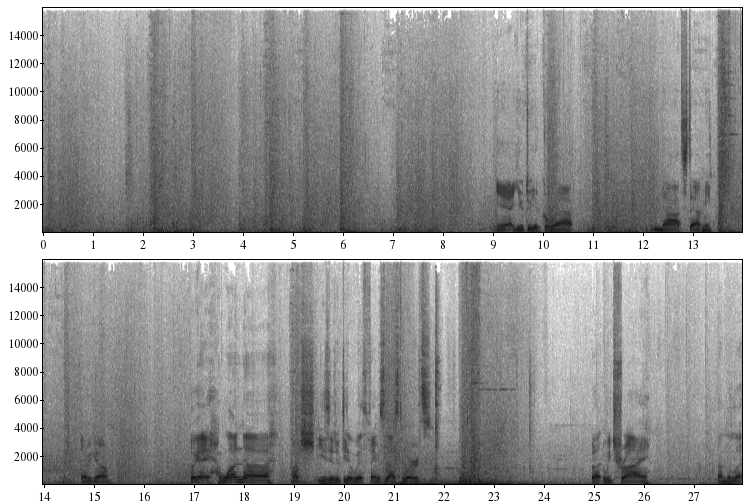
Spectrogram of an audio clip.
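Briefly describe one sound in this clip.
Swords clang and strike in a fight.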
